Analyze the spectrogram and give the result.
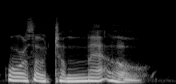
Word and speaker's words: orthotomeo: The verb, the Greek verb here, to handle the word of God accurately, is pronounced orthotomeo.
